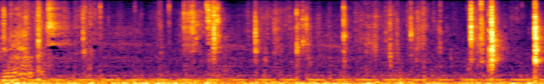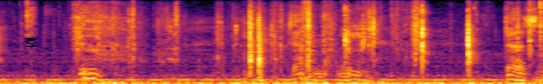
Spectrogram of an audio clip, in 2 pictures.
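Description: Stiff clear plastic packaging crinkling and crackling as it is handled and worked open, in irregular sharp crackles, over a low steady hum.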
